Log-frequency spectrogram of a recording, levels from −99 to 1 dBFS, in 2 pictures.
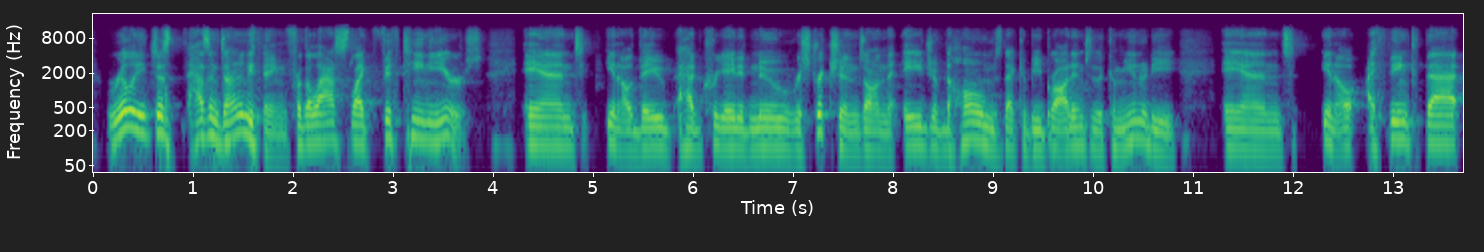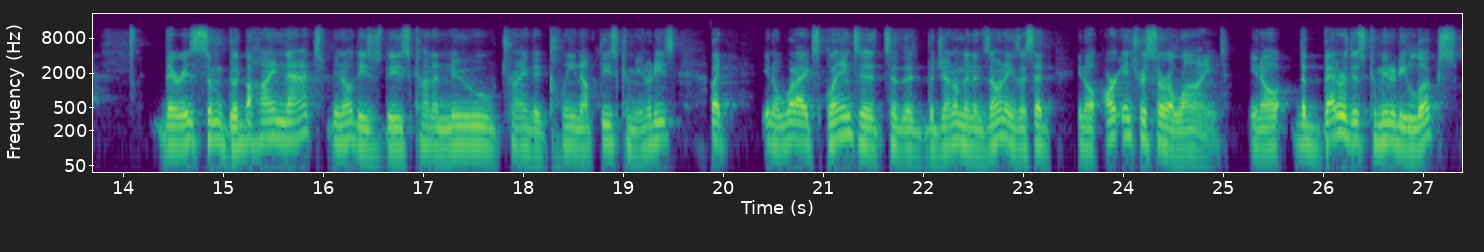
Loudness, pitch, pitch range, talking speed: -25 LUFS, 120 Hz, 110-140 Hz, 190 wpm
